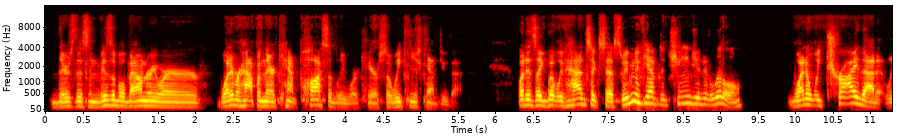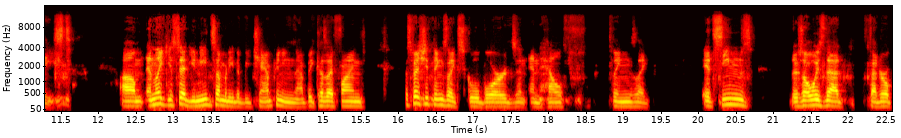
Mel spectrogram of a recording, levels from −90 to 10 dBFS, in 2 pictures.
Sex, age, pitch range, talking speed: male, 30-49, 115-145 Hz, 195 wpm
